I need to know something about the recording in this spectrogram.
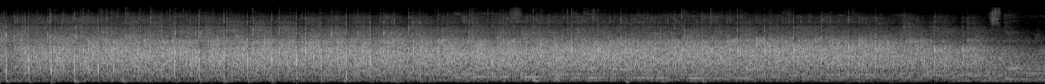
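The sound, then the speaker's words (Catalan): An audience applauds steadily for about ten seconds to thank the Espai d'Art Contemporani de Castelló and its director for the invitation, a dense, even wash of many hands clapping that stays loud throughout and only eases slightly at the very end. “Un aplaudiment, per favor.”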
